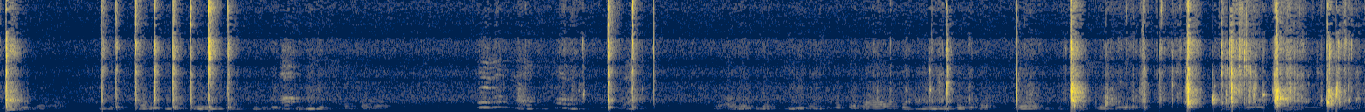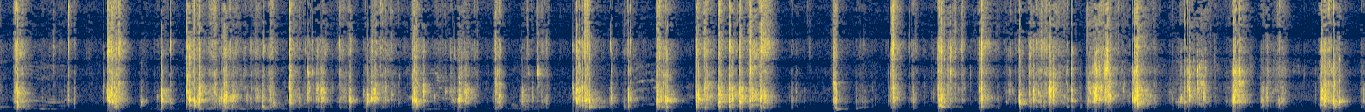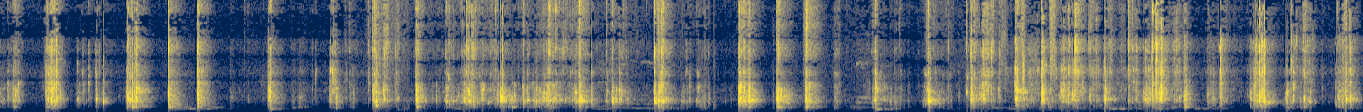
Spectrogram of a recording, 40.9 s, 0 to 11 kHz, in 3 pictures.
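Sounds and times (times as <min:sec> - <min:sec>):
slime squished by hand: 0:10.7 - 0:40.9.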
